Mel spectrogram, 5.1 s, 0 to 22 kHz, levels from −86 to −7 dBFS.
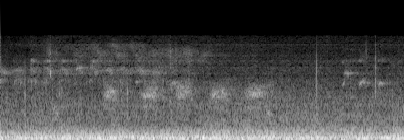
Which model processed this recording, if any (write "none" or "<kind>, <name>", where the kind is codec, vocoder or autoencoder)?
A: codec, DAC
